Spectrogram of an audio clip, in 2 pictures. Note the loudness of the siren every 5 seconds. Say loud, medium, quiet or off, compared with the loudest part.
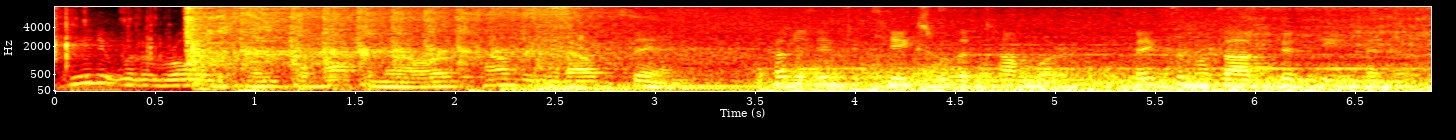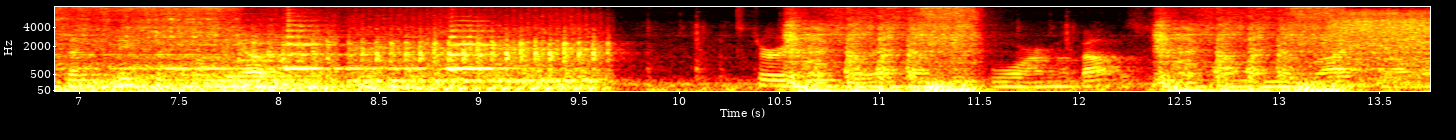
loud, loud, off.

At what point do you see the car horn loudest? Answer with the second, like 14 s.
9 s.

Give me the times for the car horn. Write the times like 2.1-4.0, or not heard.
7.8-9.6.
